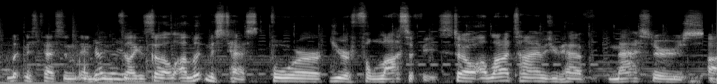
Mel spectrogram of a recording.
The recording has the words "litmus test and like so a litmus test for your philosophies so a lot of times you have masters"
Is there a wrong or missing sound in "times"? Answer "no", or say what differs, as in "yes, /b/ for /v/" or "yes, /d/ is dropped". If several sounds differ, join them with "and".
no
